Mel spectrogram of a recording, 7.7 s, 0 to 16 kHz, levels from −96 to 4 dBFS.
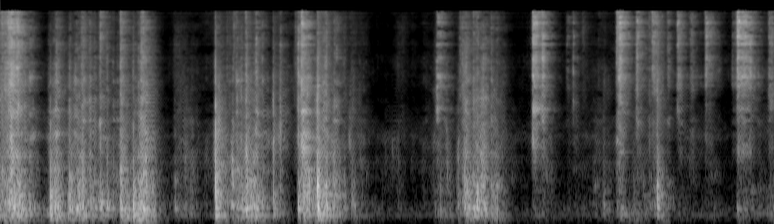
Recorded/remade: remade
